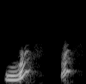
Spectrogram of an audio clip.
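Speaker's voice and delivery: high soft little woofs; puppy bark. Shown as a demonstration. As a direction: yip like a small dog. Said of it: "What does the dog say?".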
